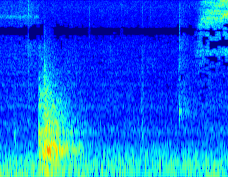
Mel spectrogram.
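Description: A single sharp knock of a hard object on a hard surface about half a second in, fading quickly.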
